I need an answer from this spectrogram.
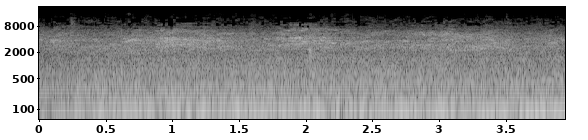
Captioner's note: rain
